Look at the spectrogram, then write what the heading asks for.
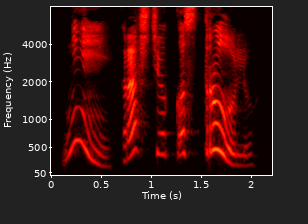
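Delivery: loud high-pitched shouting. Narrator reading all the little grumps answering together, shouting. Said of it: "закричали всі разом і розреготалися".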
